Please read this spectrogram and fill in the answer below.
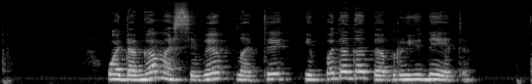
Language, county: Lithuanian, Panevėžys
